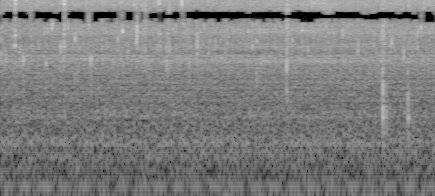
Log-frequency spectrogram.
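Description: Ground-beef patties sizzling steadily in shallow hot oil in a frying pan, with scattered small crackles and one sharper click near the end.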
